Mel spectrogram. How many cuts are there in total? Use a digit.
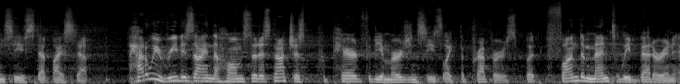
1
